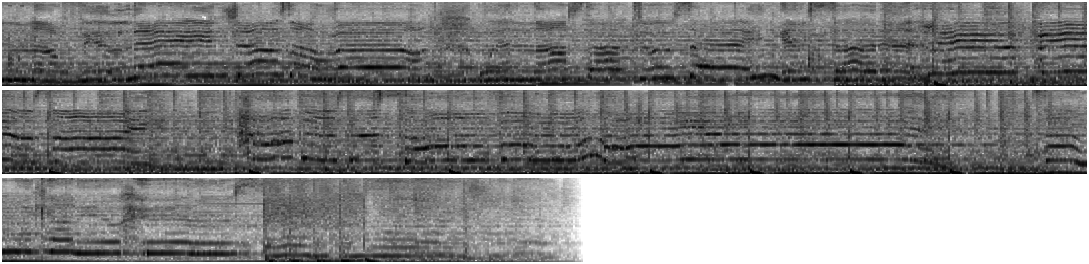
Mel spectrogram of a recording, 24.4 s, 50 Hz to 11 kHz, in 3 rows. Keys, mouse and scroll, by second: 0.6 click, 2.8 F7, 3.6 alt+scroll up 1, 5.0 click, 6.6 ctrl+2, 7.2 click, 8.6-11.4 alt+shift+drag, 11.4 alt+scroll down 1, 12.3 click, 12.7 alt+scroll up 1, 13.1 click, 14.3 alt+scroll up 1, 15.1 click, 18.7 click.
